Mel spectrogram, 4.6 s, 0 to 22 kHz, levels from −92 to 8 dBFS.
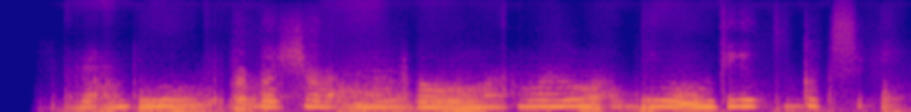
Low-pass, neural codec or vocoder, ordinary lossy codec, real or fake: none; codec, 44.1 kHz, 0.9 kbps, DAC; none; fake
